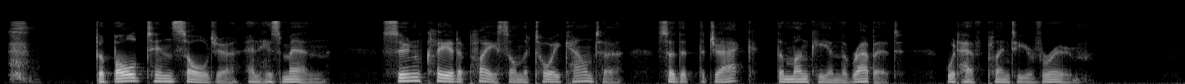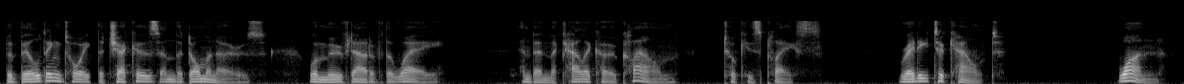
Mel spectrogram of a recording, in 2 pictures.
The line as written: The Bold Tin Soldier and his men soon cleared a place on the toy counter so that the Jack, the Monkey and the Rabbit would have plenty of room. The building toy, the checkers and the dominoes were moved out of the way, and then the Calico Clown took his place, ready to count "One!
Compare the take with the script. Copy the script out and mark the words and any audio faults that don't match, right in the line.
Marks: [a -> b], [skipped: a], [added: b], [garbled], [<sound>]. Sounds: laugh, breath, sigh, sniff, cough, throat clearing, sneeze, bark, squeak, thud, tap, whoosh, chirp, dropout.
[sniff] The Bold Tin Soldier and his men soon cleared a place on the toy counter so that the Jack, the Monkey and the Rabbit would have plenty of room. The building toy, the checkers and the dominoes were moved out of the way, and then the Calico Clown took his place, ready to count "One!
